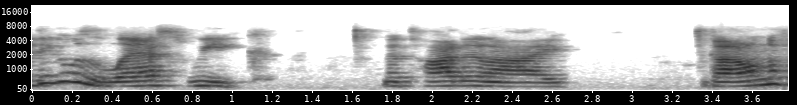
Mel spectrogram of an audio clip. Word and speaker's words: Natan: It's actually said how it's spelled, Natan.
